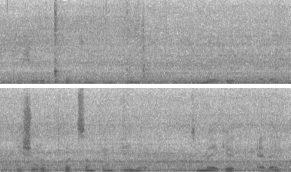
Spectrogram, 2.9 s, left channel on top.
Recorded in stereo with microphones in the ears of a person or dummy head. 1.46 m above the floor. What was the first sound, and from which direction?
A man speaking, 55° right (ahead or behind).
